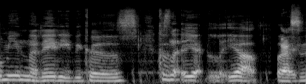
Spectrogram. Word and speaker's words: NALEDI: I gotta remember to pronounce that right. It's NALEDI, yes. NALEDI. I don't know why I want to say NALEDA, but that's not it.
